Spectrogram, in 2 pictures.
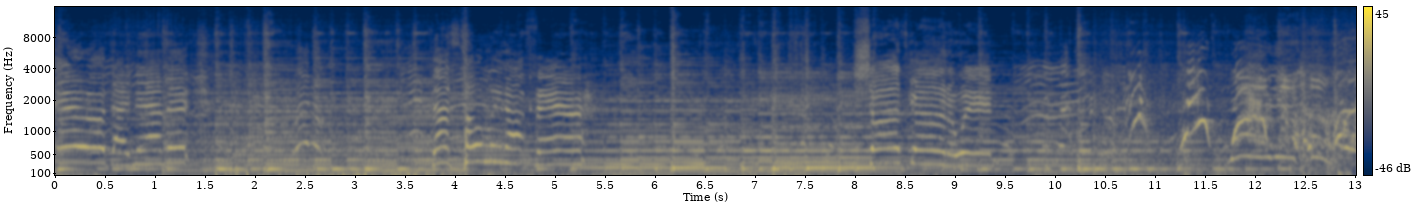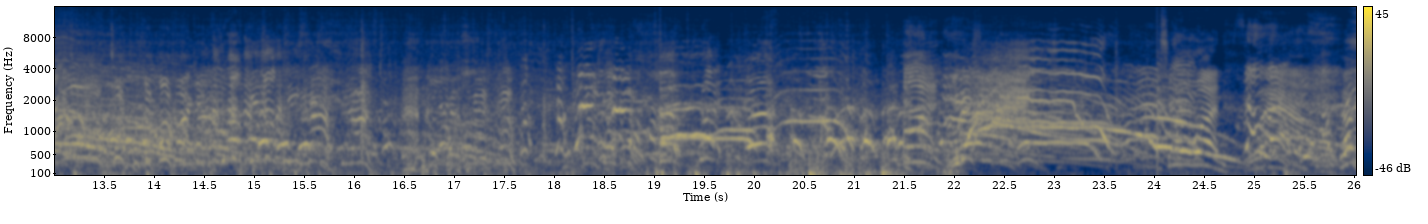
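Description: Background music with held notes for about the first half, with a few shouting voices over it. The music then fades out and a crowd of young people shout, cheer and laugh over each other.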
